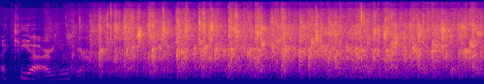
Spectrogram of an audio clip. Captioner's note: audience applauding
